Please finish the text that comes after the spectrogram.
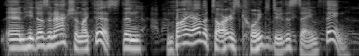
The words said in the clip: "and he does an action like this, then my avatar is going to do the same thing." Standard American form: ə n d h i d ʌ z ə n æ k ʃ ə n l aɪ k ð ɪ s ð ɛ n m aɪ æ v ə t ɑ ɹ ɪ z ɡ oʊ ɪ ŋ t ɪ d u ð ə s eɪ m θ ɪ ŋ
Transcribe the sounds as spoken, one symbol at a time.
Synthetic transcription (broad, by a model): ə n i d ʌ z ə n æ k ʃ ə n l aɪ k ð ɪ s ð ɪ n m aɪ æ v ə t ɑ ɹ ɪ z ɡ oʊ ɪ ŋ t ɪ d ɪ ð ə s eɪ m θ ɪ ŋ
